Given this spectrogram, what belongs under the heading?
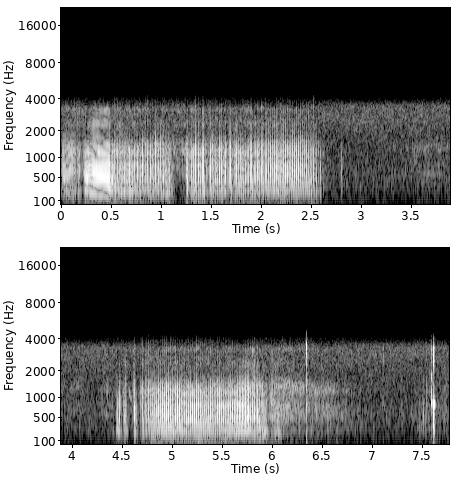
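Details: Chick snoring: two loud, long, vibrating snores separated by a quiet pause, with faint clicks between them.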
